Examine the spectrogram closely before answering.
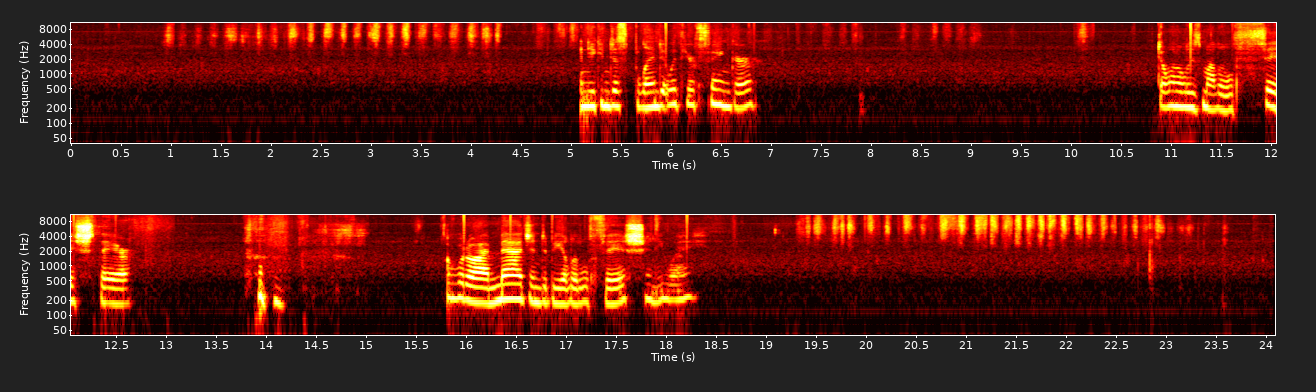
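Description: A paintbrush brushes softly across a pumpkin's surface.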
